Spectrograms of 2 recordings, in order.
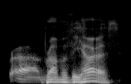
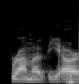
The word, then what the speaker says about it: Brahma Viharas: The Brahma Viharas. Brahma Viharas.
